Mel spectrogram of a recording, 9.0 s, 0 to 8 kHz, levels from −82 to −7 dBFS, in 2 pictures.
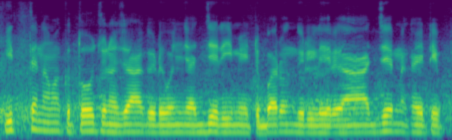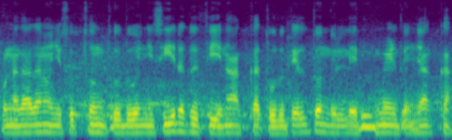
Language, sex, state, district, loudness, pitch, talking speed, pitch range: Tulu, male, Karnataka, Dakshina Kannada, -16 LUFS, 110 Hz, 170 wpm, 110-120 Hz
